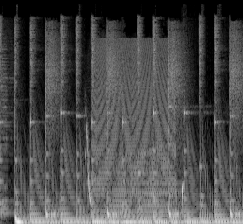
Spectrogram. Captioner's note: zapping noise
